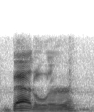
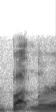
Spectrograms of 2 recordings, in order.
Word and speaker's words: Battler: But anyway, for the Orion Battler, or Butler, as it is very commonly mispronounced or something, you fold those out, and great, it's now very sturdy.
